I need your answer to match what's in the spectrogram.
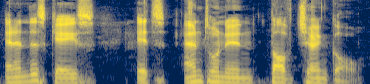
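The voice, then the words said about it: Put-on foreign accent. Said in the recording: “That's pretty good. I love that accent.”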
